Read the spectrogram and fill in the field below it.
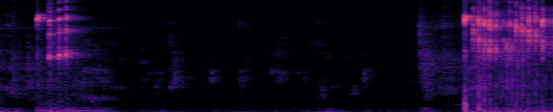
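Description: Songbird singing in two short bursts of bright, rapid chirping notes, a brief phrase at the start and a louder one at the end, separated by near silence.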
